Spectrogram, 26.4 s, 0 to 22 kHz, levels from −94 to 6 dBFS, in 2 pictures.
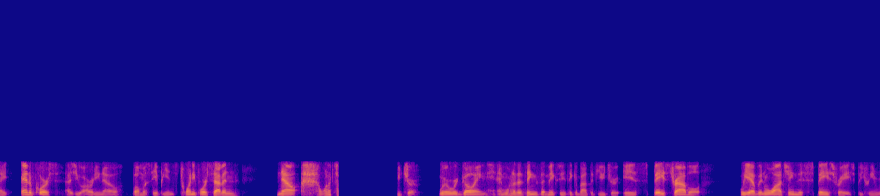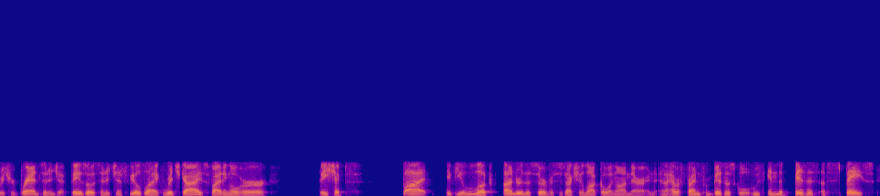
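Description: Audio dropout to silence runs from 5.07 to 5.96 s, right after "I want to". For about 0.89 s the speech stops mid-phrase and the gap is plain silence, with no room tone or line hiss underneath. That points to a recorder that kept writing silence while its input was gone, likely through a brief disconnect or a stray mute. Whatever was said in those 0.89 s is lost and does not come back.

VoIP packet loss concealed by the speech codec occurs from 20.37 to 20.41 s, between "if you" and "under the surface there's". About 20 ms of audio, consistent with a single missing frame, was rebuilt by the Speex decoder from its last pitch and filter state. It sounds like a short, buzzy smear rather than a gap. Because each following frame builds on that guess, the voice stays weak for a moment as "under" begins. The line itself is narrowband, roughly 250 Hz to 3.6 kHz, with the light coding roughness of a setting near 15 kbps.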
